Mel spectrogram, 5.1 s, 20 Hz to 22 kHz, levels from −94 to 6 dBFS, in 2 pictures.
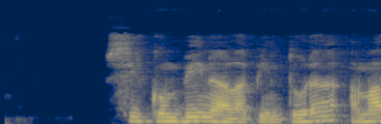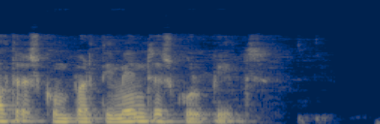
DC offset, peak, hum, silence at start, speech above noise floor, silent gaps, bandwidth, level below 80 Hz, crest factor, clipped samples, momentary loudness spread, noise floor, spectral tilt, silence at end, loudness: under 0.1%; -4 dBFS; none; 0.7 s; 42 dB; none; 7.4 kHz; -56 dBFS; 18 dB; under 0.1%; 12 LU; -64 dBFS; -7.5 dB/octave; 0.8 s; -22 LUFS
